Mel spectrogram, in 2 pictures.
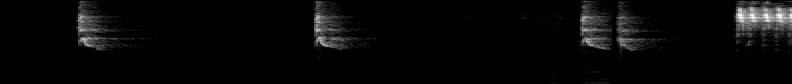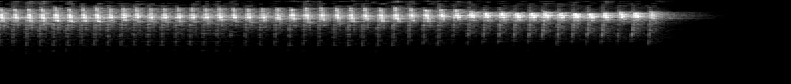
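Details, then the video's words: Cucak cungkok, black-headed bulbul, in a training recording: harsh falling chirps with faint low murmuring voices between them, then a long, loud, buzzy pulsed trill of over three seconds. "MASTERAN SUARA BURUNG CUNGKOK GACOR"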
